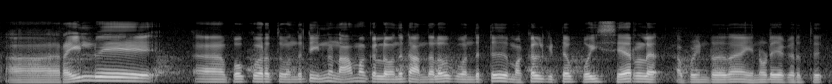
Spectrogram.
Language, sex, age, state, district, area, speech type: Tamil, male, 30-45, Tamil Nadu, Namakkal, rural, spontaneous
